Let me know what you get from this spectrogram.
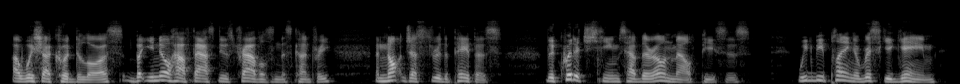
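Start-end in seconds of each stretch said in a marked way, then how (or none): none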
